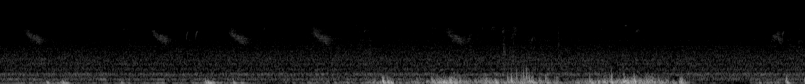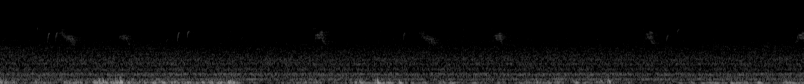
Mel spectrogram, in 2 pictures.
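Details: Swarming honey bees entering a swarm trap make a continuous low drone. Bursts of deep wind rumble surge in the middle, while short high bird chirps repeat in the background.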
